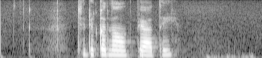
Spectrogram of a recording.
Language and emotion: Russian, neutral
